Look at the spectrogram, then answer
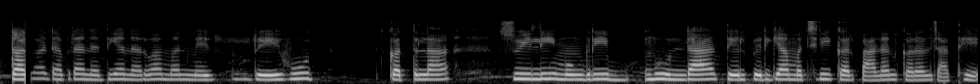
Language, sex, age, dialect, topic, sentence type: Chhattisgarhi, male, 56-60, Northern/Bhandar, agriculture, statement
